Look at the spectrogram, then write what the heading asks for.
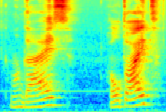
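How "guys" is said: ordinary talk, nothing marked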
